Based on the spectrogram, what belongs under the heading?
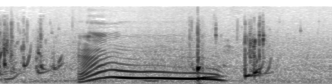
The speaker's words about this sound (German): Da sind die Steine, die ins Wasser fallen.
